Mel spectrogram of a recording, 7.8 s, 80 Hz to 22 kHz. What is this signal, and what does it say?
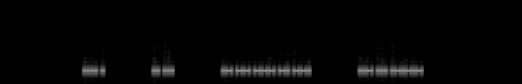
Morse code, heard as a keyed tone, about 41 wpm, 700 Hz. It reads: HE IS AMONG US.
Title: 4x Word-Spacing - Sentences from Top 500 Words - 45wpm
